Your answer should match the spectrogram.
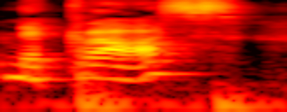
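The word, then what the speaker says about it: νεκρός: necros necros all right a little bit of roll in the r's there necros let's go click on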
